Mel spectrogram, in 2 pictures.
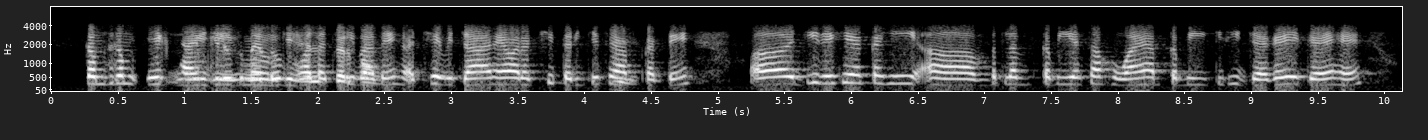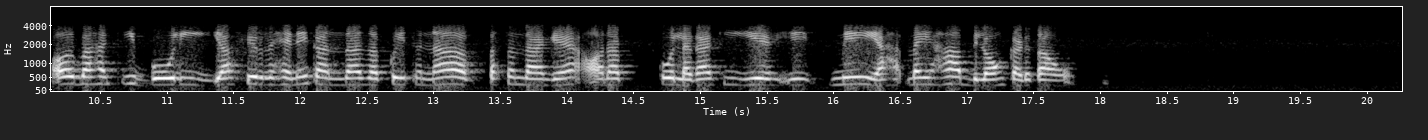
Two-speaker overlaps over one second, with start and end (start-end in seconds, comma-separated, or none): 1.0-2.5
